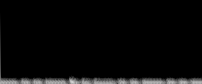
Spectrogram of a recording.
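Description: Opening of an original electronic music piece: a fast, even, low bass pulse with nothing higher in pitch above it.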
